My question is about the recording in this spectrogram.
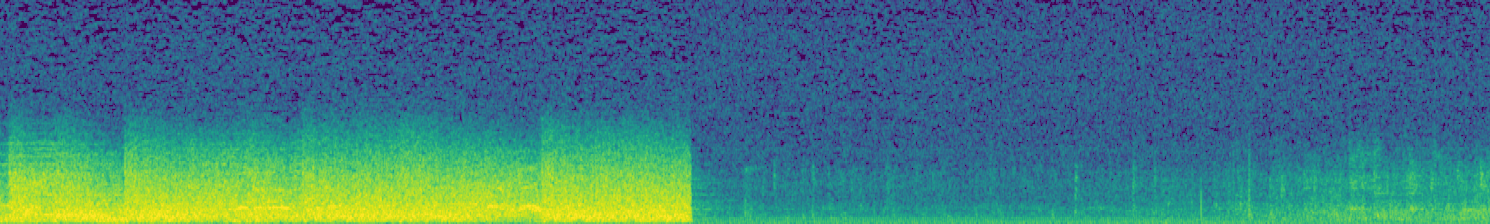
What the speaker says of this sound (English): There's a lot of shooting over to the west, Captain.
